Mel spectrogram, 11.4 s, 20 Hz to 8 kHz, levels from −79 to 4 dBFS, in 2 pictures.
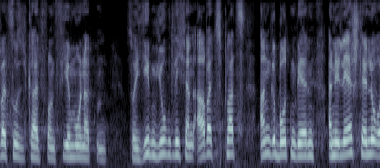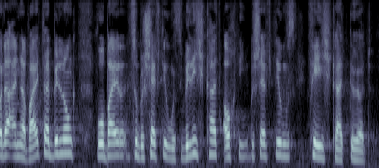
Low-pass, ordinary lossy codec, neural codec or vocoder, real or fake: none; none; codec, 16 kHz, 8 kbps, FunCodec, trained on LibriTTS, 25 frames a second; fake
